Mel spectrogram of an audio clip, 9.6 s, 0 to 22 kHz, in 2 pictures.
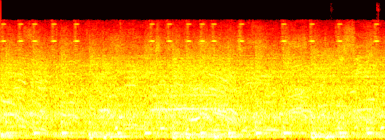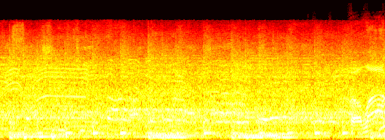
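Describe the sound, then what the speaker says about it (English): Stadium crowd roars in Madden NFL 26, a dense continuous wall of cheering and babble that stays loud throughout, with game commentary talk mixed in. "That just means this crowd's going to get even louder"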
